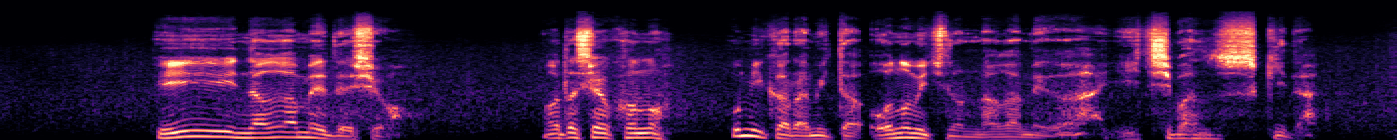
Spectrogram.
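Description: An elderly man speaks calmly and warmly, close by.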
